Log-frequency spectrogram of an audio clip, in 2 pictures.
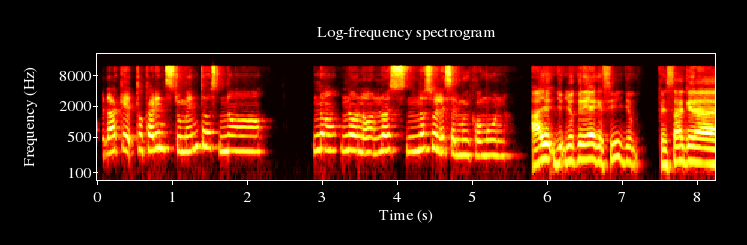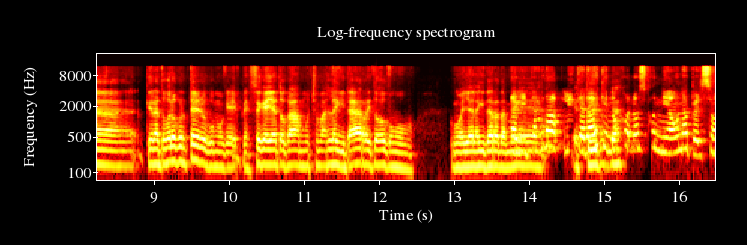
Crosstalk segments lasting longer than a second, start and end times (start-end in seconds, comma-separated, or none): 13.8-15.3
